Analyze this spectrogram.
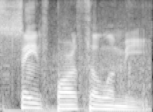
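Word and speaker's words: Saint Barthélemy: let's go to tff which is safe barthélémy yes this is how it's pronounced finally I got it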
